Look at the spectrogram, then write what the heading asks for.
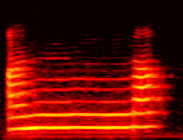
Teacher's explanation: So, and then you have a noon gunna. So you join the alif to the noon, holding that nasal sound.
